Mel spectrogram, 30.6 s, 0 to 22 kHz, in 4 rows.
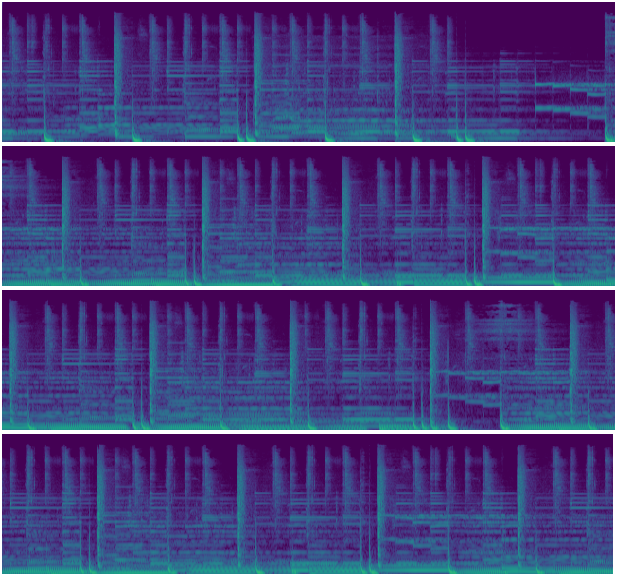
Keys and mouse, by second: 15.6 ctrl+click, 17.0 alt+click, 24.4 double click, 25.8-27.4 typing, 29.7 alt+click.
